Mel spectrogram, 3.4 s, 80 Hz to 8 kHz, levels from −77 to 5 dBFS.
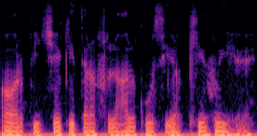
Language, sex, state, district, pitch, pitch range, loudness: Hindi, male, Uttar Pradesh, Lalitpur, 90 Hz, 90-95 Hz, -15 LUFS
